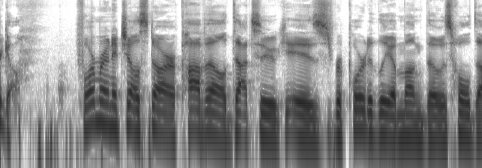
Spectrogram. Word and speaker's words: Datsyuk: Datsyuk.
